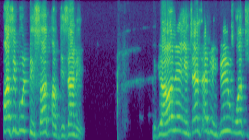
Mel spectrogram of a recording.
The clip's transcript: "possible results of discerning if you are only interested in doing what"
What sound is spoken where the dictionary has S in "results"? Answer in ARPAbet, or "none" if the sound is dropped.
none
